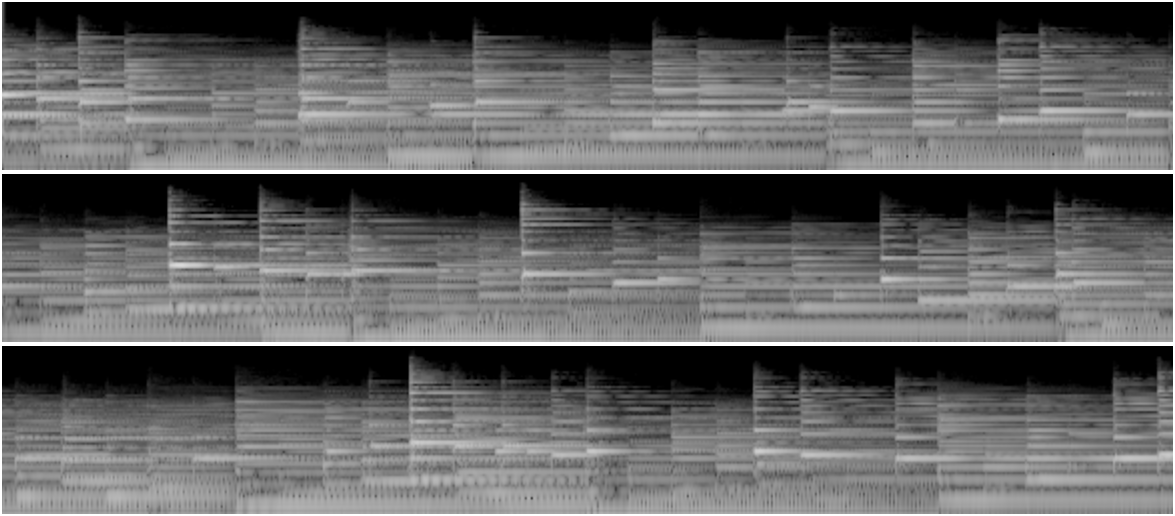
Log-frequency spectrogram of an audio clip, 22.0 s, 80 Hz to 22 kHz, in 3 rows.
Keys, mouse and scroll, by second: 0.7 click, 2.4-3.8 typing, 4.2-4.8 click, 5.2 ctrl+z, 5.5 x, 5.8 click, 5.9 click, 7.0-7.6 drag, 8.6 space, 8.9 click, 9.1-9.5 space, 10.0 click, 11.1 space, 11.4 click, 11.6-12.1 space, 12.2 ctrl+=, 12.7 [, 13.2-14.1 click, 14.9 ctrl+-, 15.7 ctrl+-, 16.7 ctrl+=, 18.5 space, 18.7 click, 19.0-19.3 space, 19.6 ctrl+=, 20.4-21.0 [, 21.6 space, 21.7-21.9 click.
